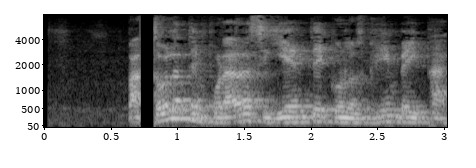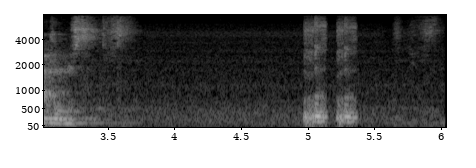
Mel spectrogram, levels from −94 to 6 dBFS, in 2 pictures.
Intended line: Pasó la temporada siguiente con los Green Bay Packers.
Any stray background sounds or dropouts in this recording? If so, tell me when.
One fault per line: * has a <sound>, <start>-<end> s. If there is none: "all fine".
* has a dropout, 0.7-0.8 s
* has a laugh, 5.0-5.4 s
